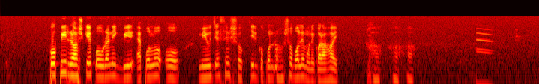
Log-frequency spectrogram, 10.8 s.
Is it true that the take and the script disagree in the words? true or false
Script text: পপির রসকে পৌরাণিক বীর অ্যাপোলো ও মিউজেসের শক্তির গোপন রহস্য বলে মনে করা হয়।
false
